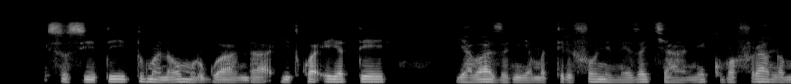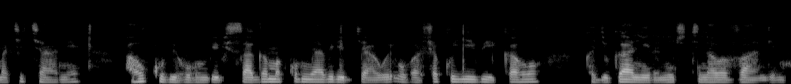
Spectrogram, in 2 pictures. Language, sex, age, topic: Kinyarwanda, male, 18-24, finance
